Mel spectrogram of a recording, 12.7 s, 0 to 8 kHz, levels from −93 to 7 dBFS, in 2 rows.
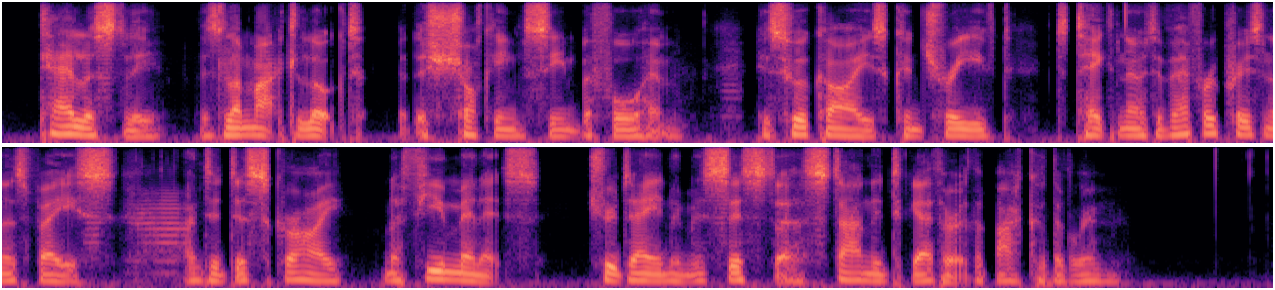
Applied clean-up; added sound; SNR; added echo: neural diffusion model UNIVERSE++.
